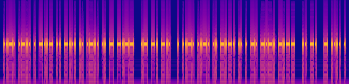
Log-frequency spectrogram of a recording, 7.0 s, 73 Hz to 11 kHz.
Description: Morse code, heard as a keyed tone, about 48 wpm, 800 Hz. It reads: FLEXIBILITY AND EFFICIENCY IN THE
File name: ANGLAIS texte clair 3 vitesse 45 mots minute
